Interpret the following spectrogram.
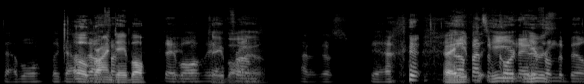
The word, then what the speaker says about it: Daboll: And then of the coaches they've listed so far that we're like interested in, I think Dabble, is that how you say it? Dabble? The guy, Oh, Brian Daboll.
